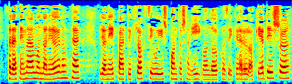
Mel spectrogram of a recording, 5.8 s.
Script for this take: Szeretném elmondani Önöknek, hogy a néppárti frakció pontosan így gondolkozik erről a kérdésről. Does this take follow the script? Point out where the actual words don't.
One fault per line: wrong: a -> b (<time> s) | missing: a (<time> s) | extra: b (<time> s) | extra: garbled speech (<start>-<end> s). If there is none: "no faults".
extra: is (3.1 s)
